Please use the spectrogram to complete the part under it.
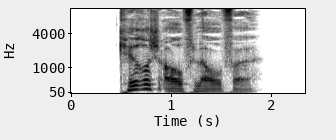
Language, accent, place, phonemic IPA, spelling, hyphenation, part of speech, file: German, Germany, Berlin, /kɪʁʃˌʔaʊ̯flaʊ̯fə/, Kirschauflaufe, Kirsch‧auf‧lau‧fe, noun, De-Kirschauflaufe.ogg
- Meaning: dative singular of Kirschauflauf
